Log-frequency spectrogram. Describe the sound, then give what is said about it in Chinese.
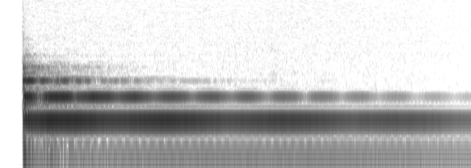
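A church bell is struck once, with a sharp clang that blooms into a long, humming ring. Several steady tones sustain and fade only slightly over nearly five seconds. No voices. “当他离开的时候，有一座教堂的钟声响起来啊。”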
